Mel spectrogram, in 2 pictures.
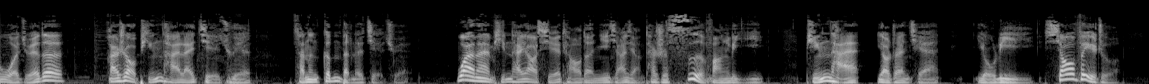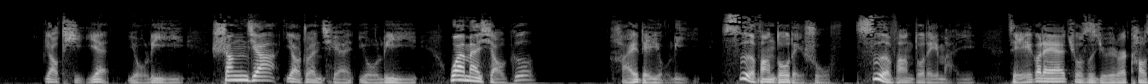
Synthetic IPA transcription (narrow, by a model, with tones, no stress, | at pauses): wɔ˨˩t͡ɕɥɛ˧˥d̪ə˧ | xa˧˥ɪʂɻ̩˥˧jɑ˥˩ʊpʰi˧˥ŋt̪ʰa˧˥ɪla˧˥ɪt͡ɕjɛ˨˩t͡ɕɥɛ˧˥ | t͡sʰa˧˥ɪnɤ˧˥ŋkə˥npə˨˩nd̪ə˦t͡ɕjɛ̰˨˩t͡ɕɥɛ̰˧˥ | wa˥˧ɪma˥˩ɪpʰi˧˥ŋt̪ʰa˧˥ɪjɑ˥˩ʊɕjɛ˧˥t̪ʰjɑ˧˥ʊd̪ə˧ni˧˥nɕjɑ˧˥ŋɕjɑ̰˨˩ŋt̪ʰa˥ʂɻ̩˥˧sɹ̩˥˩fɑ˥ŋli˥˧i˥˩ | pʰi˧˥ŋt̪ʰa̰˧˥ɪjɑ˥˧ʊʈ͡ʂwa˥˩nt͡ɕʰjɛ˧˥n | jo˨˩ʊli˥˧ḭ˥˩ɕjɑ˥ʊfe˥˩ɪʈ͡ʂɤ̰˨˩˦ | jɑ˥˩ʊt̪ʰḭ˨˩jɛ˥˩njo˨˩ʊli˥˧i˥˩ | ʂɑ˥ŋt͡ɕja˥jɑ˥˧ʊʈ͡ʂwa˥˩nt͡ɕʰjɛ˧˥njo˨˩ʊli˥˧i˥˩ | wa˥˧ɪma˥˩ɪɕjɑ˨˩ʊkɤ˥ | xa˧˥ɪt̪e˧˥ɪjo˨˩ʊli˥˧i˥˩ | sɹ̩˥˩fɑ˥ŋt̪o˥ʊt̪ḛ˨˩ɪʂu˥˩fu̥˨˩sɹ̩˥˩fɑ˥ŋt̪o˥ʊt̪e˧˥ɪma̰˨˩ni˥˩ | t͡se˨˩i˥kə˥˧lɛ˥t͡ɕʰo˧˥ʊsɹ̩˧˥t͡ɕjo˧˩˥ə˧˥kʰɑ˥˩ʊ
